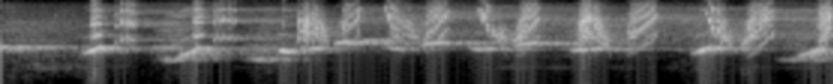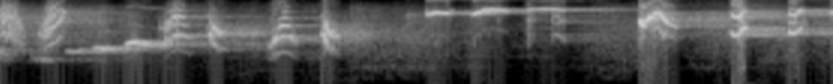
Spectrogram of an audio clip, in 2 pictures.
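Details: Shrill song of an orange-headed thrush with long fill: a fast run of buzzy, rasping repeated notes, then higher clear whistles toward the end.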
